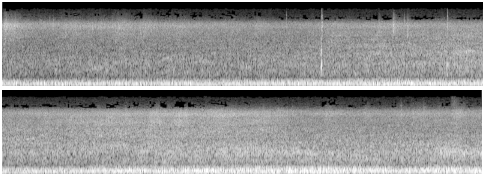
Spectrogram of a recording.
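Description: Steady rumble and hiss of road traffic, growing a little louder in the second half.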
